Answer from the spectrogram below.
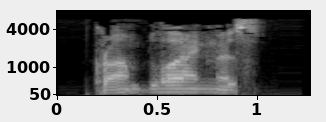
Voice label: "crumbliness", English; nouns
